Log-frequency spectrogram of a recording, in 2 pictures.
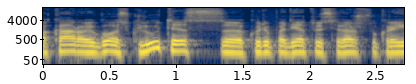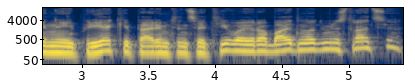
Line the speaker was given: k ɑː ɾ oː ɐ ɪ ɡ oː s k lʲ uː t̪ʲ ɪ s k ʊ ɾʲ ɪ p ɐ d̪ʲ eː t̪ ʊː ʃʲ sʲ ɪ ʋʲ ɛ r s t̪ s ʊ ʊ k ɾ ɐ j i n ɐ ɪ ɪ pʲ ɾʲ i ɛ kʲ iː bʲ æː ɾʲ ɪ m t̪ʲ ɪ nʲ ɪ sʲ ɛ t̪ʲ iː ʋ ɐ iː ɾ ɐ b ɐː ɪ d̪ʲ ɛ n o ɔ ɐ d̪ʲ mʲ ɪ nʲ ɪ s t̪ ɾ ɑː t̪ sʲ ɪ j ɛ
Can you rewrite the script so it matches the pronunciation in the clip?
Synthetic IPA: k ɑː ɾ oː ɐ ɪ ɡ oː s k lʲ uː t̪ʲ ɪ s k ʊ ɾʲ ɪ p ɐ d̪ʲ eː t̪ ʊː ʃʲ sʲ ɪ ʋʲ ɛ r ʃ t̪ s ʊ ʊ k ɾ ɐ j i n ɐ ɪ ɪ pʲ ɾʲ i ɛ kʲ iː pʲ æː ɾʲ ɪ m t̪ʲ ɪ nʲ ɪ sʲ ɛ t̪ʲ iː ʋ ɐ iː ɾ ɐ b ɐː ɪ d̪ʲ ɛ n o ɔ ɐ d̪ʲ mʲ ɪ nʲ ɪ s t̪ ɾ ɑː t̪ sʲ ɪ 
